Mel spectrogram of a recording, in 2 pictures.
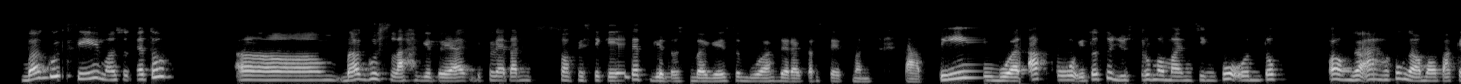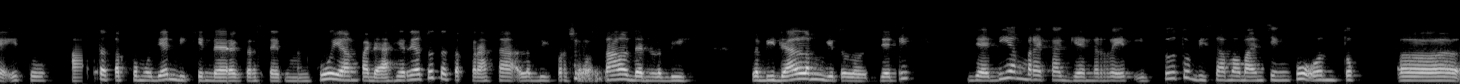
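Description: Repeated packet loss (robotic sound) breaks up the speech four times: 4.99–6.92 s, 9.46–11.55 s, 15.36–15.78 s and 16.83–17.60 s. Packets went missing in quick succession, and each hole was patched by stretching out the preceding sound, which leaves the speech choppy. On a spectrogram, the harmonics smear into flat horizontal bands across gaps of up to 0.16 s. The waveform shows oddly regular repeated cycles where the concealment filled in.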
